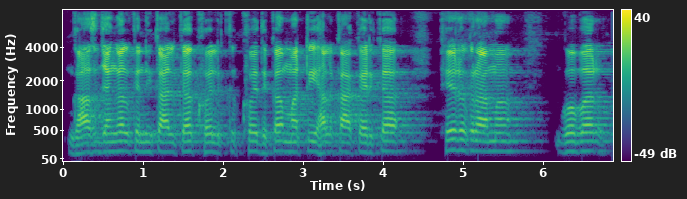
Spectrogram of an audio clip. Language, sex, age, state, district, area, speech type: Maithili, male, 60+, Bihar, Begusarai, urban, spontaneous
